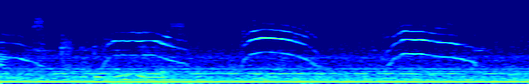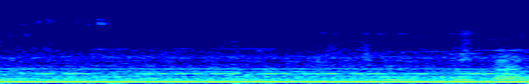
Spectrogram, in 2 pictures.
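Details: Four-day-old newborn kittens of a litter pushing and pawing each other while competing for their mother; three or four clear, high, arched mews in the first five seconds, then quiet, over a constant low electrical hum.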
